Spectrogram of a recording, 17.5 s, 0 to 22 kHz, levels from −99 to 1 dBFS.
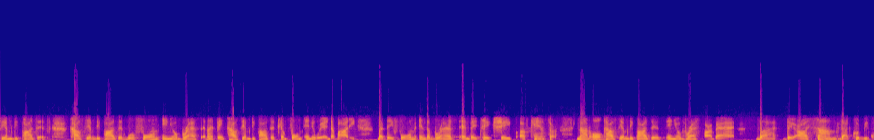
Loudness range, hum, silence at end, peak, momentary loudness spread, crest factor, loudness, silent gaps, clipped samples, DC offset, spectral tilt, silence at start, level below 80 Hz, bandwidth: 1 LU; none; 0 s; -6 dBFS; 6 LU; 20 dB; -27 LUFS; none; under 0.1%; under 0.1%; -8 dB/octave; 0 s; -64 dBFS; 6.6 kHz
